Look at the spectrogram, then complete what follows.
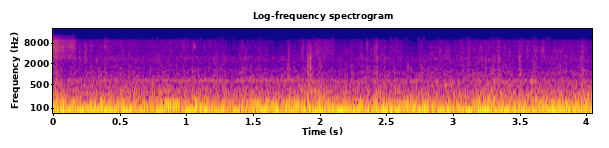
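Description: Dacia Duster climbing a rough dirt slope in second gear, heard from inside the cabin: a steady low rumble of engine and tyres on uneven ground.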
